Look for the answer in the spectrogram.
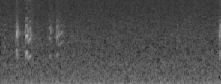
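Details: Red-shouldered Spinetail, a pair present, in Caatinga of northeast Brazil, vocalizing in the open: four quick, nasal notes in under a second, then one more after a pause, over faint steady hiss.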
